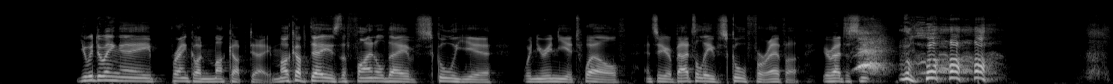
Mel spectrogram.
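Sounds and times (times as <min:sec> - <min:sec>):
speech: 0:00.8 - 0:10.0
sneeze: 0:08.6 - 0:09.1
laughter: 0:09.0 - 0:10.0.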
